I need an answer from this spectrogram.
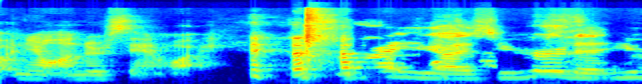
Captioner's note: laughs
